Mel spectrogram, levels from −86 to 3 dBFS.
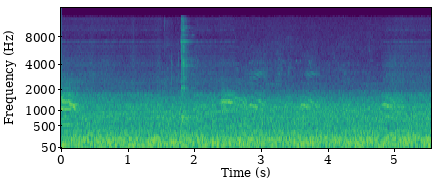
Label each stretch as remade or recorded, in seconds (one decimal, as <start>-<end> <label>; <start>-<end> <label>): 0.0-1.5 remade; 1.5-2.0 recorded; 2.0-2.6 remade; 2.6-4.8 recorded; 4.8-5.6 remade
